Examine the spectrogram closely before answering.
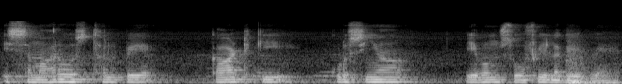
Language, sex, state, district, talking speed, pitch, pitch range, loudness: Hindi, male, Manipur, Imphal West, 105 wpm, 110 Hz, 105-115 Hz, -18 LUFS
